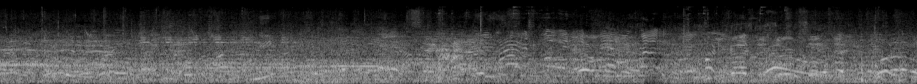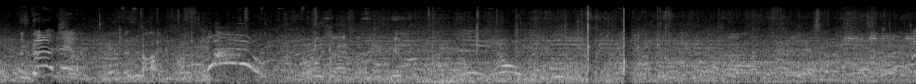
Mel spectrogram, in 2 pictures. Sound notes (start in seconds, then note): 6.6 crowd noises; 10.5 excited chatter; 14.9 clap clap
